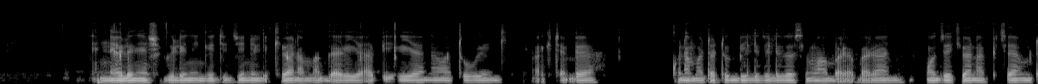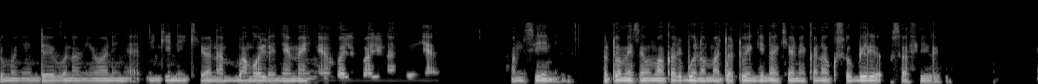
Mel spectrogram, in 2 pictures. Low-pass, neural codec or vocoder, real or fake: 7.2 kHz; none; real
